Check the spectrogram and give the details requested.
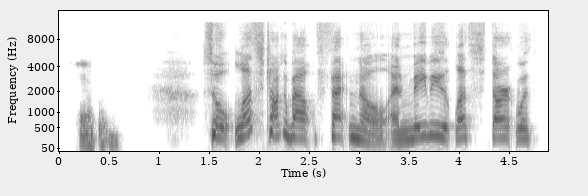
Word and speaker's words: fentanyl: So let's talk about fentanyl, and maybe let's start with, how do you pronounce it right?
